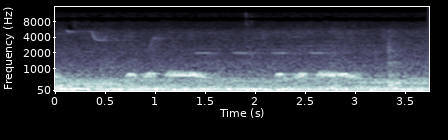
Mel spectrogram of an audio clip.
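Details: Spotted dove giving low mellow coos in two phrases, each a quick pair of notes followed by a longer rolling coo. A steady deep hum and faint thin chirps sit in the background.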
